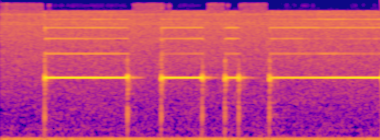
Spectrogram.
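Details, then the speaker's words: Bar speaker (tweeter horn / woofer) that had read open circuit, tested with an analog meter's continuity bleeper across its terminals: clean high-pitched bleep in short and long pulses with no rattle or buzz; working speaker, clear test tone. "nice and clear again so that one's also working uh so we've got two uh two good speakers there"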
